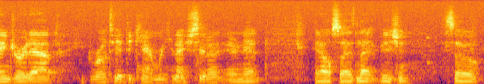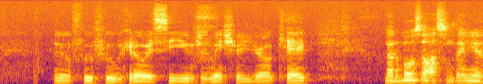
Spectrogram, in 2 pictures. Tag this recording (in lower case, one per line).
speech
